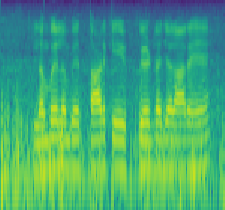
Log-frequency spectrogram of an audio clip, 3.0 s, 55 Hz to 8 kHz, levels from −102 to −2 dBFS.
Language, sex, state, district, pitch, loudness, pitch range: Hindi, male, Bihar, Katihar, 145 Hz, -16 LUFS, 140-150 Hz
